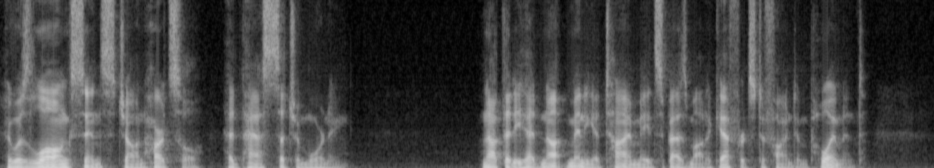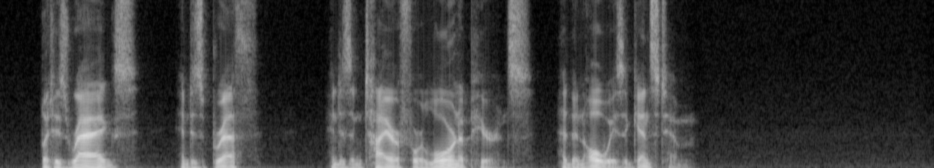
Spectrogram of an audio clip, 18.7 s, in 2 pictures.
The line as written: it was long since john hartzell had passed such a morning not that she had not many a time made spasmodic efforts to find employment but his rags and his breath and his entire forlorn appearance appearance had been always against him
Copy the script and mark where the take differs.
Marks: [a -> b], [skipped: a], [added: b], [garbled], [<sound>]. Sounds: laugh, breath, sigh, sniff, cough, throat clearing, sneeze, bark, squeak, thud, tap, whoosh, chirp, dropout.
it was long since john hartzell had passed such a morning not that [she -> he] had not many a time made spasmodic efforts to find employment but his rags and his breath and his entire forlorn appearance [skipped: appearance] had been always against him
